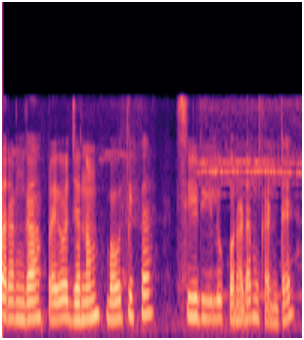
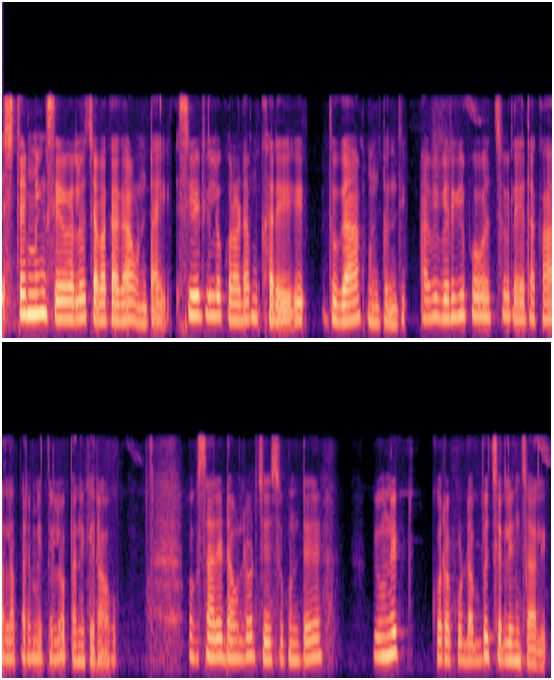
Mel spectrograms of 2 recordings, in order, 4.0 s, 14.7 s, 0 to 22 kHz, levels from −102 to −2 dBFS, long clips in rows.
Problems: background sounds at intervals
